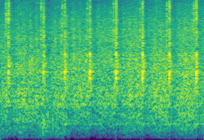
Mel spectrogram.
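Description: Heavy diggers rumble and scrape at a building site outdoors.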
